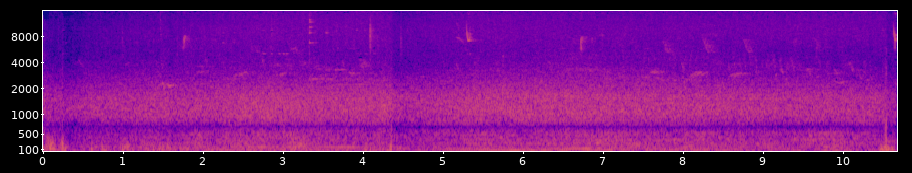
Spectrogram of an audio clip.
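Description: Outdoor ambience: a steady low rumble, with faint, brief high-pitched bird chirps every second or two and a couple of sharp clicks.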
